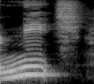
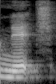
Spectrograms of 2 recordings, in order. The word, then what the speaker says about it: niche: identifying your positioning identifying your Niche or Niche however you want to pronounce I like Niche it rhymes with pitch it's easy to remember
